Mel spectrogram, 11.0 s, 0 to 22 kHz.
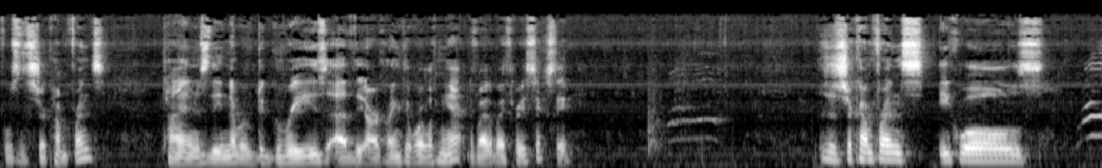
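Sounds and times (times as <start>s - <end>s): pet's high-pitched cry: 6.6s - 7.3s, 10.8s - 11.0s.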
